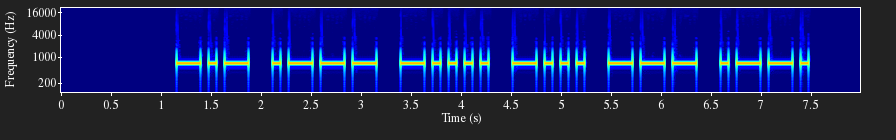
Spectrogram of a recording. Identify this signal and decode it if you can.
Morse code, heard as a keyed tone, about 15 wpm, 700 Hz. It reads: KJ6BOP
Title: USA Call Signs 15wpm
